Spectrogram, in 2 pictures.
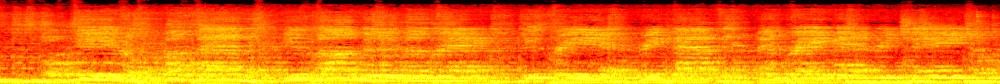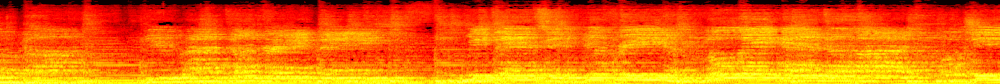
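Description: Contemporary worship band playing a song: several voices singing together over acoustic guitar and electric bass, in phrases with short breaths between them.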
